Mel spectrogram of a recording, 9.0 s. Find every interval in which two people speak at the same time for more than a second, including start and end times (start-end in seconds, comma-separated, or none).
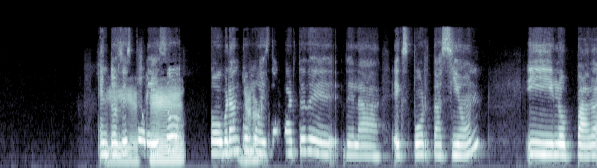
1.5-2.8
